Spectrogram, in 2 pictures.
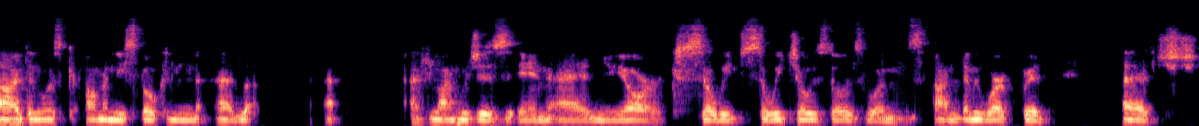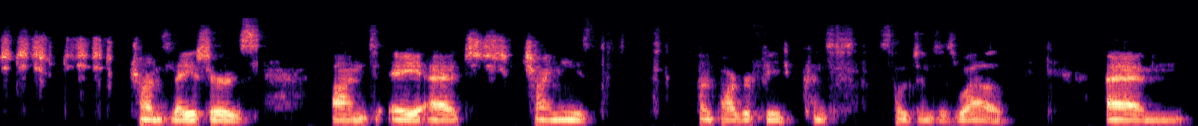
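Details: Irish adult man who has stammered since he can remember, self-identifying prolongations, repetitions and blocks; real, not acted: stuttering.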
